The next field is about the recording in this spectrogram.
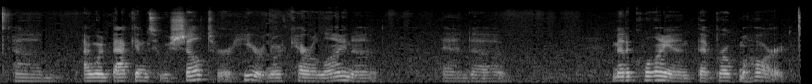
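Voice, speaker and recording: A woman's fairly low voice at a fairly slow pace, with long, frequent pauses over light background noise. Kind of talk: interview answer. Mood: emotional, heartfelt recollection. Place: office. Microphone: camera far.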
